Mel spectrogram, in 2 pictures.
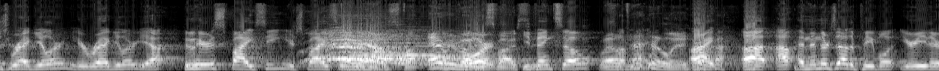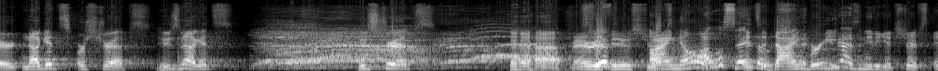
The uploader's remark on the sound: LIVE RECORDING!!! The live recording from a youth event.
